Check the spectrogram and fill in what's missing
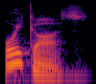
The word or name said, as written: οἰκος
